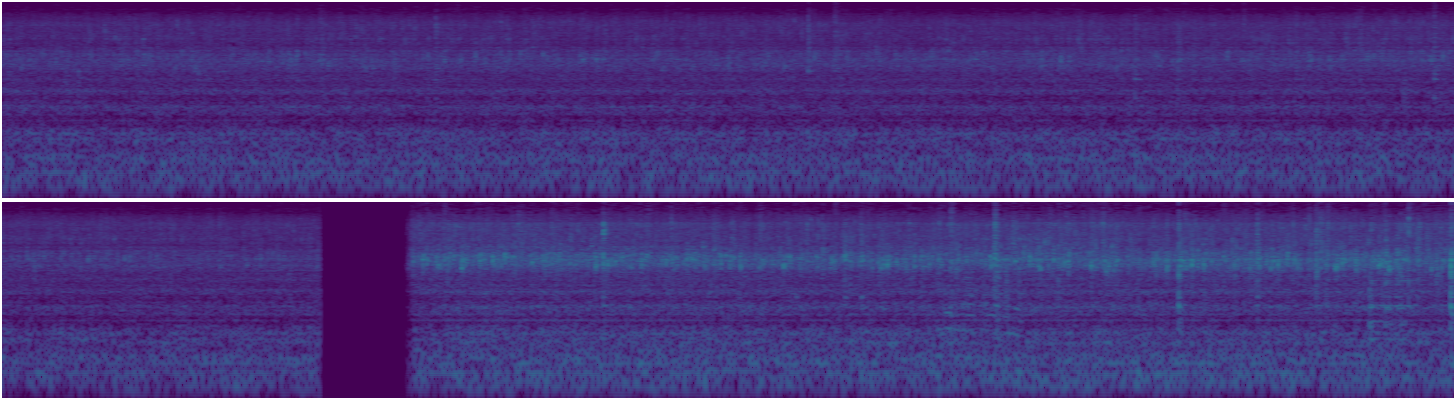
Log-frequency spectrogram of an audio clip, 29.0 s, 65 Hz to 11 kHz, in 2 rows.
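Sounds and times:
fish frying in oil: 0.0 - 17.7, 18.6 - 29.0.

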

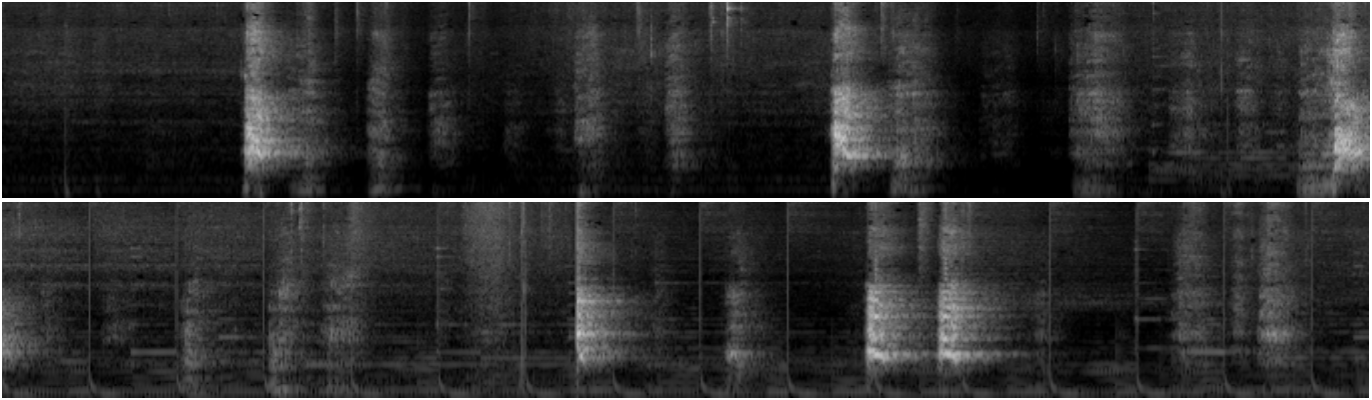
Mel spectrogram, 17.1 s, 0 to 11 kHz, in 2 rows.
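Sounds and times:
dog barking: 1.5 - 2.5, 5.2 - 5.9, 8.2 - 8.9, 12.1 - 13.3, 13.9 - 14.9
background music: 6.6 - 17.0.

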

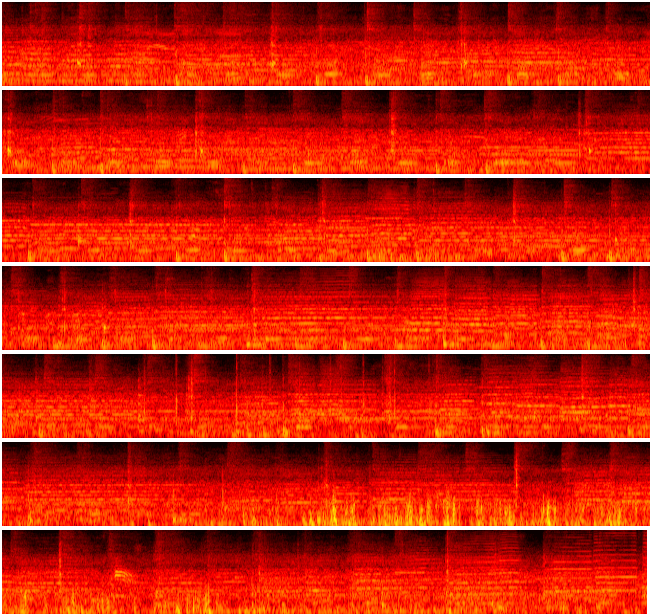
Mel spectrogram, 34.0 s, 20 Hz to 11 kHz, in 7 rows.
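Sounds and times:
drumline beat: 0.0 - 34.0
marching band brass: 0.0 - 34.0.

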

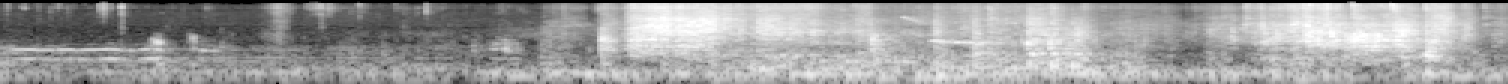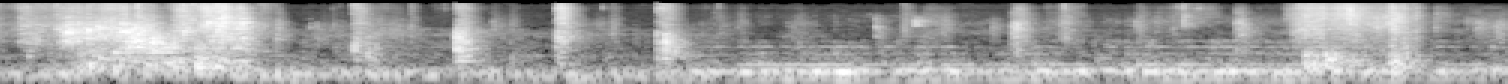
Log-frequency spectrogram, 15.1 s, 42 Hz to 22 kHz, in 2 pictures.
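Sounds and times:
metal pans scraping on oven floor: 2.6 - 9.0, 11.6 - 15.0.

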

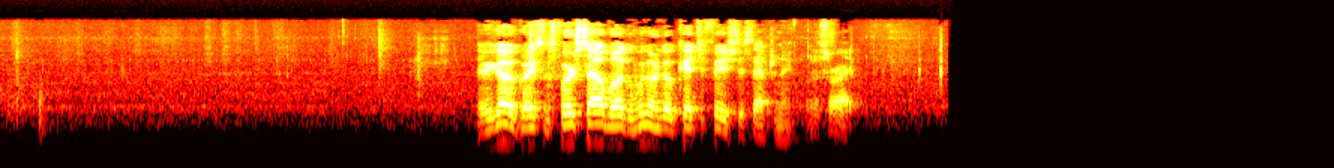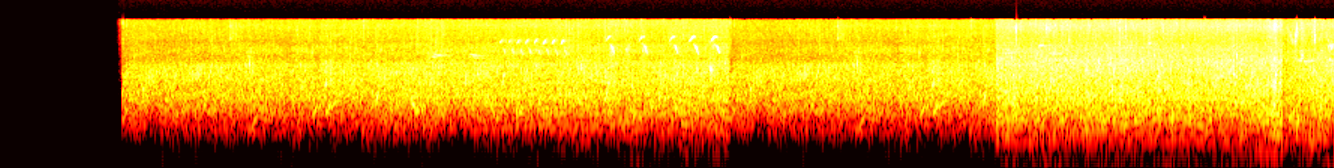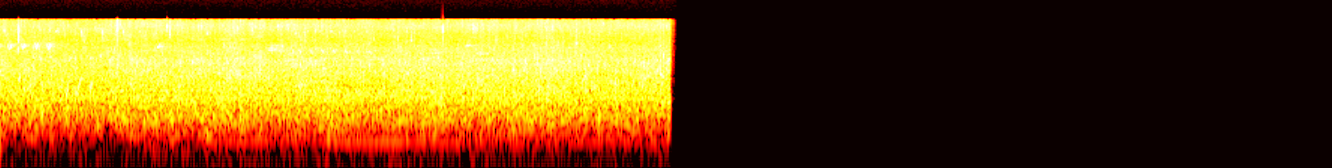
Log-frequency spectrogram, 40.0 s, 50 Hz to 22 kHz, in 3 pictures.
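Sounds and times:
river rushing: 14.6 - 33.4
small bird chirping: 17.6 - 20.6, 26.2 - 27.3.

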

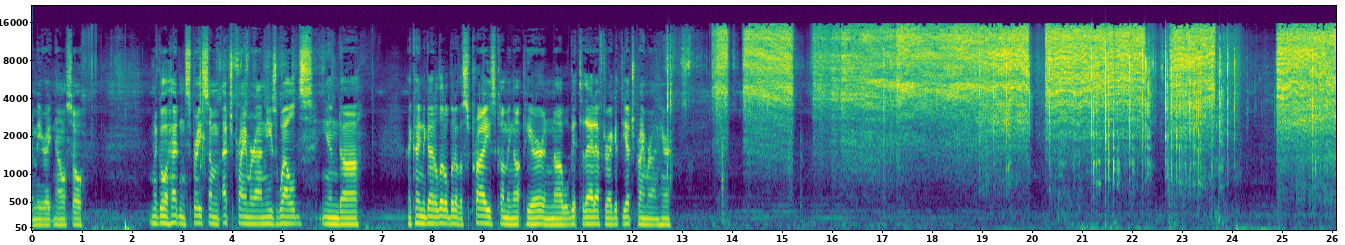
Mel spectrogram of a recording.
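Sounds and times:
aerosol can spraying: 13.6 - 24.1, 24.8 - 26.0.

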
